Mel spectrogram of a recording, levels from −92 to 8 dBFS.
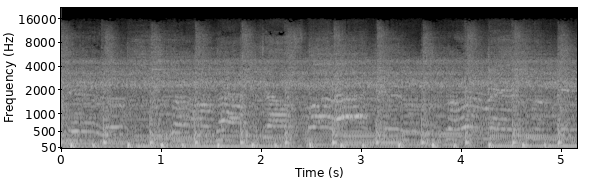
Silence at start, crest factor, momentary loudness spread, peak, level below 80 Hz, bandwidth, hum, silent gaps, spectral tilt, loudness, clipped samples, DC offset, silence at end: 0 s; 14 dB; 2 LU; -6 dBFS; -32 dBFS; 16 kHz; none; none; -4.5 dB/octave; -20 LUFS; under 0.1%; 1%; 0 s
